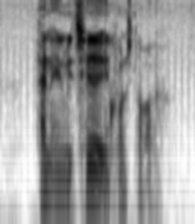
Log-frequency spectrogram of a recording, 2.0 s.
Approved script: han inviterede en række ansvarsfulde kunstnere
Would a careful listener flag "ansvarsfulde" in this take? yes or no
yes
